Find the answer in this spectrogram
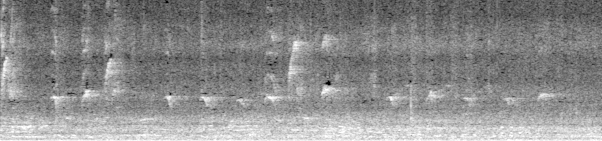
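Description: Birds chirping in a steady run of short, high, falling notes, about two a second, over a low murmur of distant voices.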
